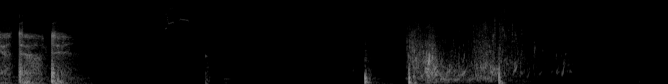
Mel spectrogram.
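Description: A man talks briefly into a microphone.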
